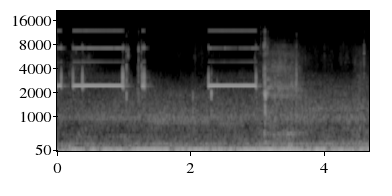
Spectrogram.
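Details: 1993 Ford Explorer starter (fender) relay, corroded contacts cleaned: two clean, steady high-pitched meter beeps about a second each, showing the contacts now pass current.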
